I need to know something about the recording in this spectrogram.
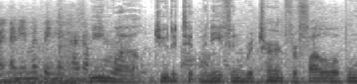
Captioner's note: voiceover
